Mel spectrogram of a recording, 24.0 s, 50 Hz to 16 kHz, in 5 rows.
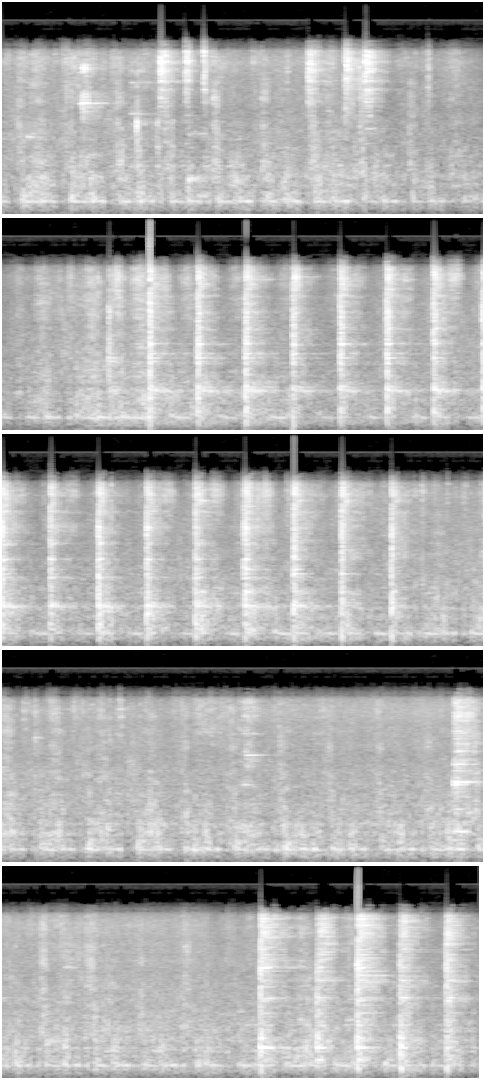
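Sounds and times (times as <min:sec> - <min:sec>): steady machine hum: 0:00.0 - 0:24.0
forging hammer blows with metallic ring: 0:05.9 - 0:13.7, 0:18.9 - 0:19.3, 0:21.8 - 0:24.0.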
